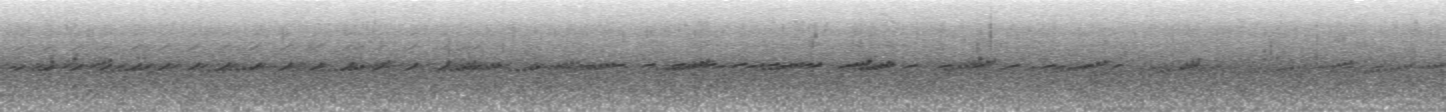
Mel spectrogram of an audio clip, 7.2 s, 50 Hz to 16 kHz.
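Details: Chorus of Kajika frogs from a nighttime stream in Akigawa Valley, Tokyo, ZOOM H6 recording: a rippling series of short rising whistled chirps, several frogs overlapping, one or two brief clicks, all set against the soft rush of water.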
